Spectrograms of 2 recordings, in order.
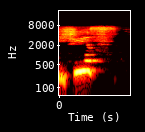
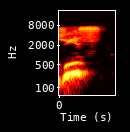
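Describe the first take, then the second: First: The word ends in a soft hushing sh sound. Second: The word ends in a strong buzzing z sound. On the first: The speaker is from the city of Rio. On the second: The speaker is from the interior of the state.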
